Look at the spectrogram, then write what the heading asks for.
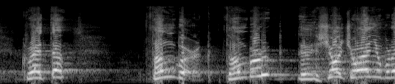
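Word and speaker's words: Greta: De hecho, hay una famosa jovencita, que se llama Creta, así yo lo pronuncio en español, sería más o menos Creta, Creta Thunberg, de 18 años, por ahí más o menos, apenas.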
